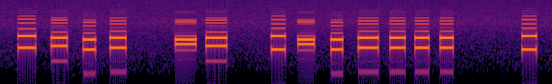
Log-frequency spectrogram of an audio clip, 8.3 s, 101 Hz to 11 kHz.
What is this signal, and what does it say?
DTMF, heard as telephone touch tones, dialled by hand, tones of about 240 ms. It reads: 6815 *8 3*15555 3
